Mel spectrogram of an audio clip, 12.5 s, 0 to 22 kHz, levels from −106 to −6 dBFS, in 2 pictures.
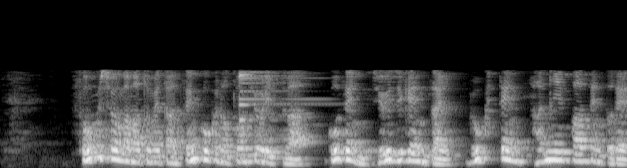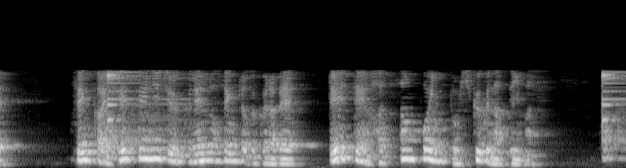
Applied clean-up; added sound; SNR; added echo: classical method WPE with log-MMSE.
